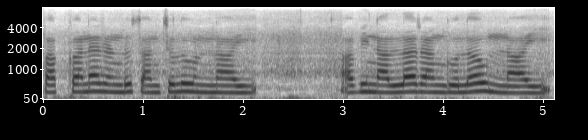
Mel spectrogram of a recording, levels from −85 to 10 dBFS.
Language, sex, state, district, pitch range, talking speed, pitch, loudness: Telugu, female, Telangana, Mahabubabad, 230-255 Hz, 95 wpm, 240 Hz, -13 LUFS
